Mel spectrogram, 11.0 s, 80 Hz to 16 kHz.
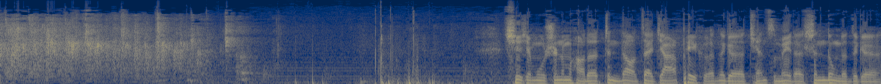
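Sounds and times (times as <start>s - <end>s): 
church audience applauding: 0.0s - 3.3s
speech: 6.3s - 11.0s.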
